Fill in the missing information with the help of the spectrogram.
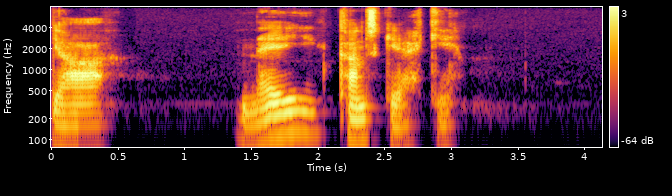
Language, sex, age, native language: Icelandic, male, 40-49, Icelandic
